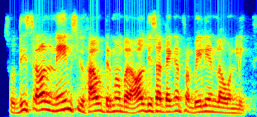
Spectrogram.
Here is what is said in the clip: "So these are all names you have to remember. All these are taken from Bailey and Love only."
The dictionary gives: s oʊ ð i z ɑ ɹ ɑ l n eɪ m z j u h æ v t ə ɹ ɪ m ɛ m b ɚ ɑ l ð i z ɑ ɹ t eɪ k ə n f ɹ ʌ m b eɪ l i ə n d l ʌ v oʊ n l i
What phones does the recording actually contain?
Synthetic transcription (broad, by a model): s oʊ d i s ɑ ɹ ɑ l n eɪ m s j u h æ v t ɹ ɪ m ɛ m b ɚ ɑ l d i s ɑ ɹ t eɪ k ə n f ɹ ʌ m b eɪ l i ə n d l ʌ oʊ n l i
